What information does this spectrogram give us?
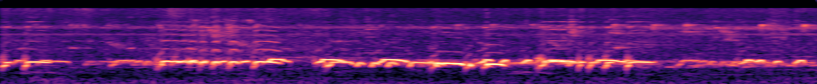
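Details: Zebra dove sound used as a lure for trapping, bird calling actively: continuous rolling, stuttering coos in tight bursts at a steady mid pitch, phrases running almost without pause, with faint clicks in the background.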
